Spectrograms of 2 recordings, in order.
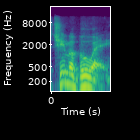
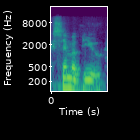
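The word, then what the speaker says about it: Cimabue: virgin and child enthroned again one more time it's spelled e-n-d-h-r-o-n-e-d the artist's name is chima buway i know it looks like sima view that's how they'd say in indiana the italian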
